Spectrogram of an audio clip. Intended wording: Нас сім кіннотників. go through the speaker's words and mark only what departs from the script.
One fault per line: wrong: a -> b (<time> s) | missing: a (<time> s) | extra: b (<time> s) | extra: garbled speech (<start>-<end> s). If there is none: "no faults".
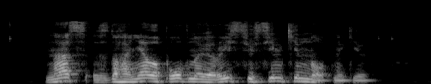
extra: здоганяло повною риссю (0.9 s)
